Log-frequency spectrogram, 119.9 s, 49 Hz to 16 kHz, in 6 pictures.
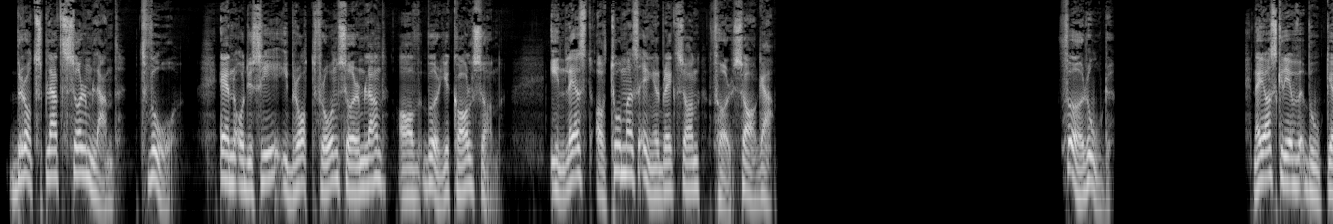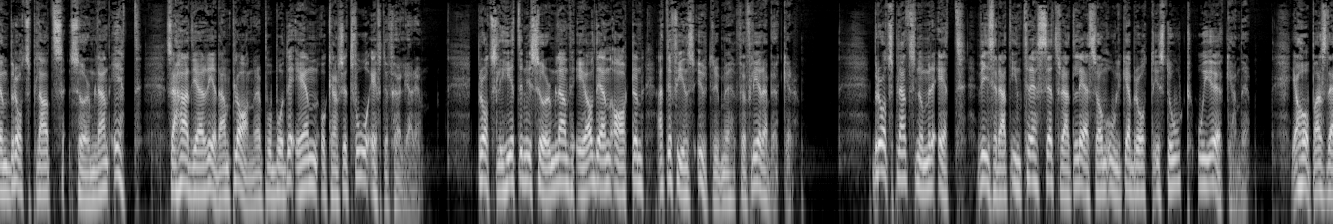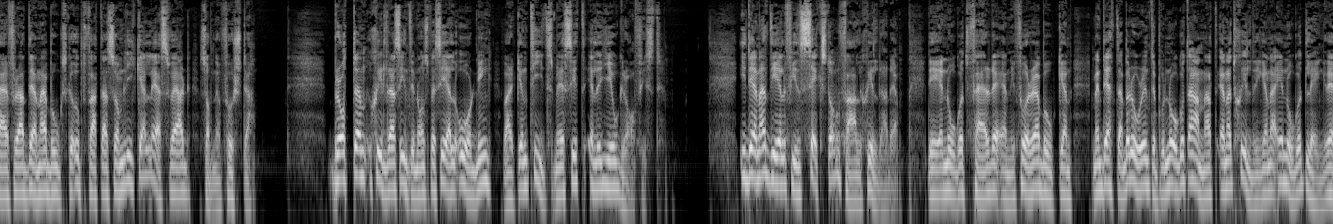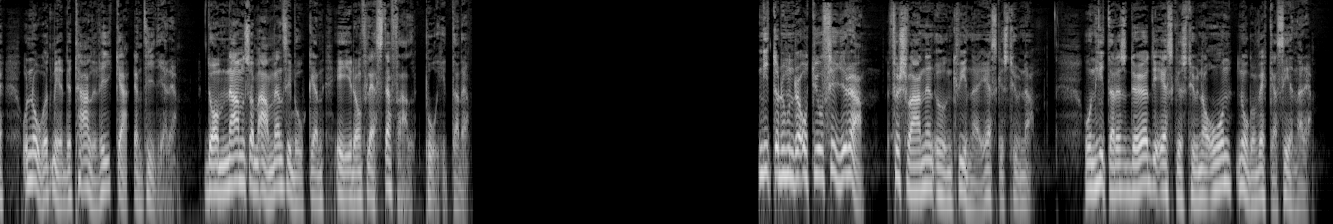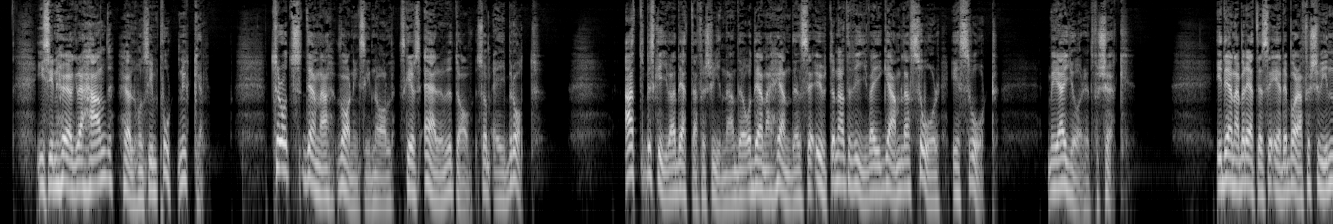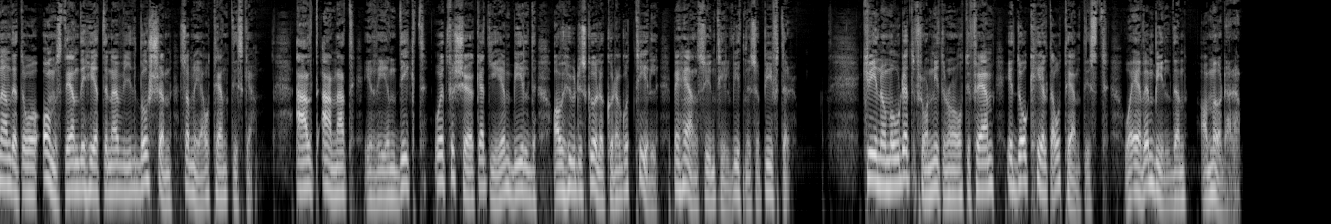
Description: Brottsplats Sörmland. 2, En odyssé av brott – Ljudbok – Laddas ner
